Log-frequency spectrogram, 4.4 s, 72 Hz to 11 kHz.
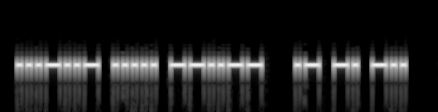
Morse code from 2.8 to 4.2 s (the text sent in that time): AND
